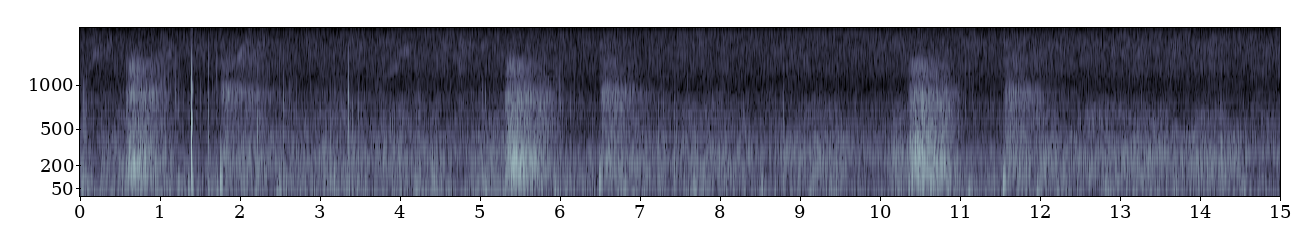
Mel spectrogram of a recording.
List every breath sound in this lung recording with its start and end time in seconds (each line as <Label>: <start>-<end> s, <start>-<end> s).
Inhalation: 0.39-1.49 s, 5.32-6.43 s, 10.36-11.51 s
Exhalation: 1.49-2.62 s, 6.44-7.47 s, 11.51-12.54 s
